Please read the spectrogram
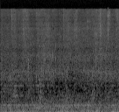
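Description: Low, uneven rumble of wind on the microphone over faint outdoor street ambience.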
